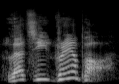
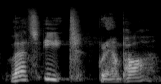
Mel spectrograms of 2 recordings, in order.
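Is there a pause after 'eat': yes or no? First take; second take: no; yes. First: It runs straight on without a pause. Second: There is a pause between eat and Grandpa.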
